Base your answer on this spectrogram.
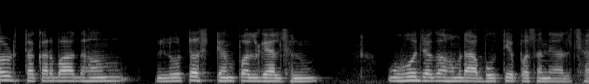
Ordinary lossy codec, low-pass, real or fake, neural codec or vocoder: Opus, 16 kbps; 5.4 kHz; real; none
